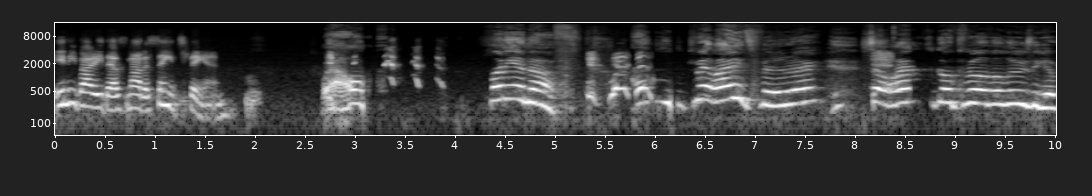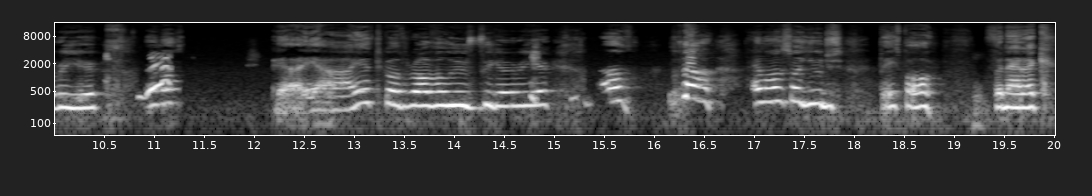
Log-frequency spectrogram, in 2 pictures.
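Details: 22-year-old man with cerebral palsy affecting his muscles, muscle tightness making talking harder, effect audible in his voice; dysarthria (cerebral palsy).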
